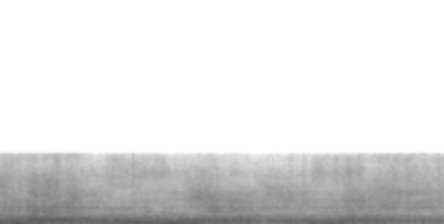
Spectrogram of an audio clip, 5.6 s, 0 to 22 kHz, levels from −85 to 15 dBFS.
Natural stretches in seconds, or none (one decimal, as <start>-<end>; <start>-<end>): 0.7-1.6; 3.3-3.9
